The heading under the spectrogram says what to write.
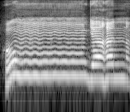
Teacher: [Musik] Jah wa panjang dua ketuk Hum nikmati bertemu dengan Jim cara bacanya jelas tanpa dengung Hum jahanam tidak boleh yang betul mawum jahanam Hum jahanam langsung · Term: Izhar Syafawi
